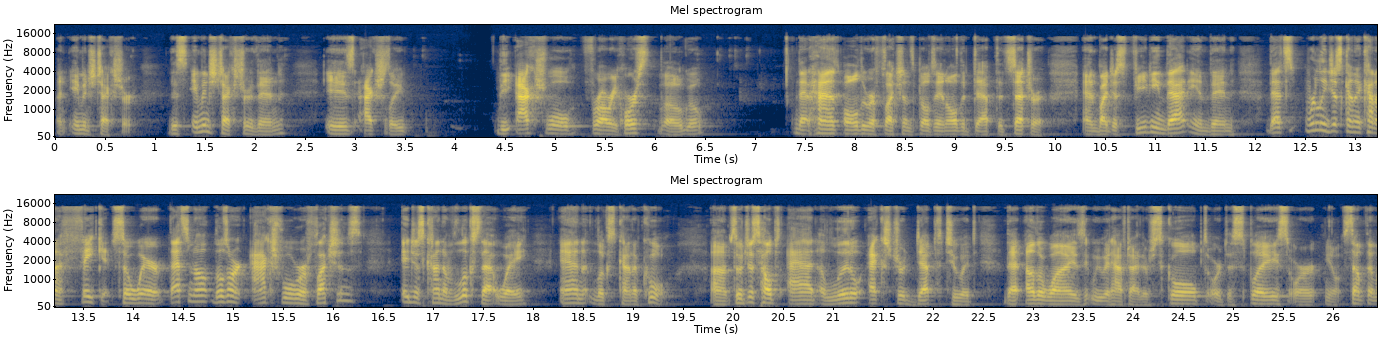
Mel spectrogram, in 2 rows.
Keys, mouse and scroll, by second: 0.8 g, 1.7 click, 2.1 click, 2.3 ctrl+click, 8.0 click, 9.0-9.4 scroll up 4, 9.9 click, 11.1 click, 12.7 middle click, 16.8 click, 18.0 click, 19.6 click, 20.6 click, 21.0 click, 21.2 click, 22.2 click.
